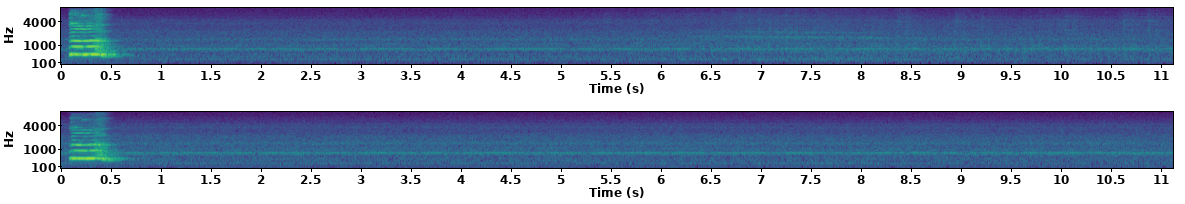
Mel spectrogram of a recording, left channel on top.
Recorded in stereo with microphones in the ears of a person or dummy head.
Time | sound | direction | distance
0.1 | a shout | 60° left (ahead or behind) | 1.0 m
